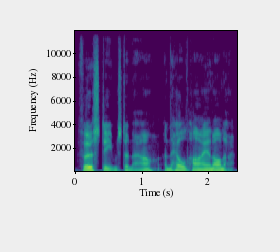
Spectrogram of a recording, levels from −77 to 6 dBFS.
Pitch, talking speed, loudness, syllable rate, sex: 95 Hz, 195 wpm, -19 LUFS, 4.4 syllables/s, male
